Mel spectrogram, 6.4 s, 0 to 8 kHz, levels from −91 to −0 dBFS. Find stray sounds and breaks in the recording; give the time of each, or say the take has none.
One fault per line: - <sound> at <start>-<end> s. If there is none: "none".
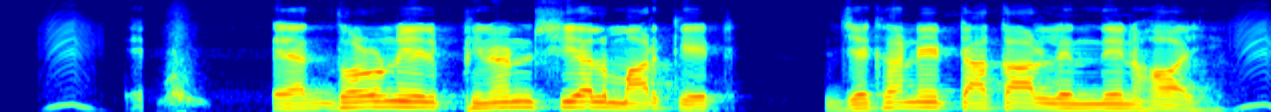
- whoosh at 0.8-1.1 s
